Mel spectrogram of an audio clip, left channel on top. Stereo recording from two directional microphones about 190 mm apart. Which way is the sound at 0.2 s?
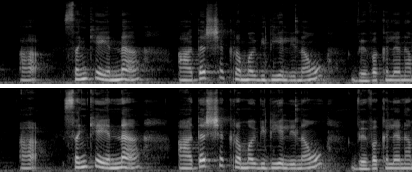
30° right (ahead or behind).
